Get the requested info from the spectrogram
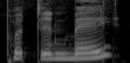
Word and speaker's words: Put-in Bay: So, but it's right off the coast, the west coast of Put-in Bay, which I just looked up the pronunciation of. – Okay. – I hope that's correct. Put-in Bay, which is where our keepers go often for getting off of the island.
